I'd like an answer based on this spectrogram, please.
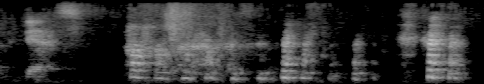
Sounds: Laughter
